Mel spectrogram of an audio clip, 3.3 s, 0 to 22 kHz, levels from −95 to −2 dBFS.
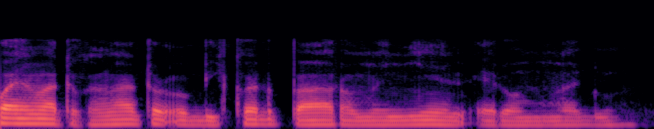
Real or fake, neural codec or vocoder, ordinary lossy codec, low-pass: fake; codec, 16 kHz, 2 kbps, FunCodec, trained on Chinese and English, 25 frames a second; none; 7.2 kHz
